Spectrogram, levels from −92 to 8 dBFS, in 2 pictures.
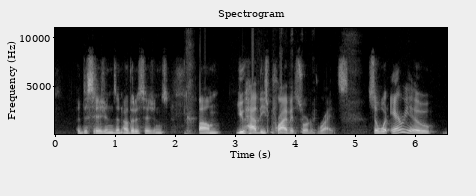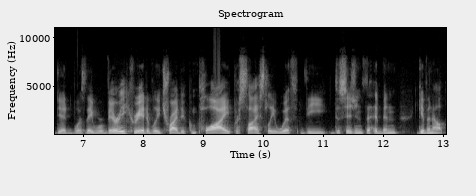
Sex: male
